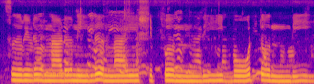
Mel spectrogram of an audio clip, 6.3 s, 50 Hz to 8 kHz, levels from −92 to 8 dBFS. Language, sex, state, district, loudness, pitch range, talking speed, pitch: Telugu, female, Andhra Pradesh, Sri Satya Sai, -13 LUFS, 175-190 Hz, 75 wpm, 180 Hz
